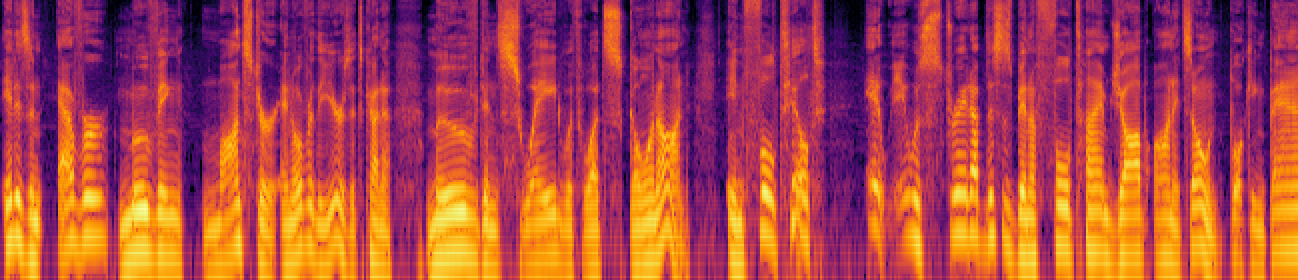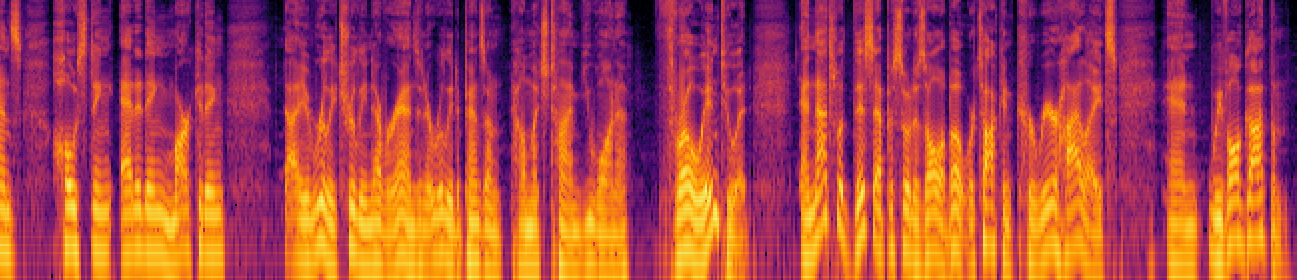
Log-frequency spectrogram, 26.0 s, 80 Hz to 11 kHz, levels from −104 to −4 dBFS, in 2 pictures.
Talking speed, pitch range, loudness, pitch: 185 wpm, 105-140 Hz, -19 LUFS, 120 Hz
